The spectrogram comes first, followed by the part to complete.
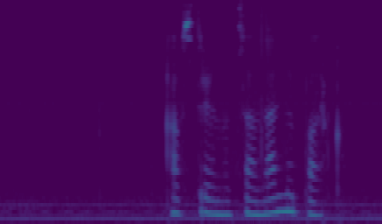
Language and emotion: Russian, neutral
